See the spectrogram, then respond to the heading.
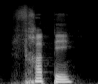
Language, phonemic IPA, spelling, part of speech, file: French, /fʁa.pe/, frapper, verb, Fr-frapper.ogg
- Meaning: 1. to hit, to strike, to bash 2. to knock (e.g. on a door) 3. to bang (to get attention) 4. to beat time (as a conductor) 5. to strike (a chord) 6. to strike down 7. to hit (to affect by a punishment)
